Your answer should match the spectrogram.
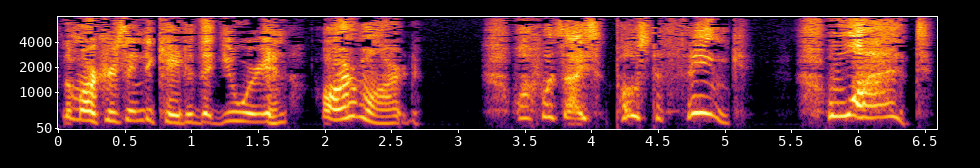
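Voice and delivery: tearful, high-pitched woman's voice; Stacy. A narrator's reading. Crying wife explaining her panic to her husband, tearful. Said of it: "still crying her eyes out".

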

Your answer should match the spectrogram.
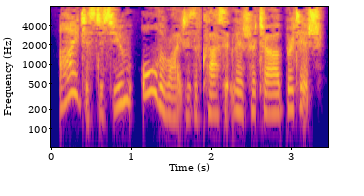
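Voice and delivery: put-on British accent. Girl showing off to a new acquaintance in a British accent. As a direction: say it in a showy English accent. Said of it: "in an English accent".

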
